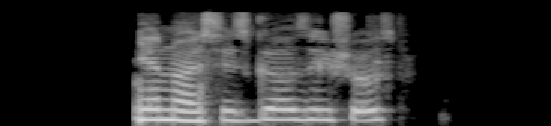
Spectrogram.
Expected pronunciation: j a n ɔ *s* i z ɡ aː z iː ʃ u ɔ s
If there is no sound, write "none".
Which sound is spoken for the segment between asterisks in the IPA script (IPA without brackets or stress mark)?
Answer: s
